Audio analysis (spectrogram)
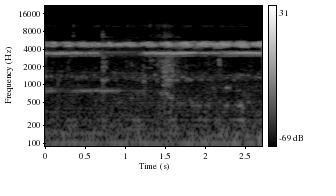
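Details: Crickets trilling in the morning after heavy rain at a banana grove: a steady, piercing high buzz runs throughout, with a brief soft rustle midway.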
